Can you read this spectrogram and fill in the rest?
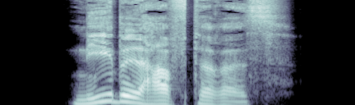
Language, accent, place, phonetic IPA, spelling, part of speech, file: German, Germany, Berlin, [ˈneːbl̩haftəʁəs], nebelhafteres, adjective, De-nebelhafteres.ogg
- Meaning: strong/mixed nominative/accusative neuter singular comparative degree of nebelhaft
